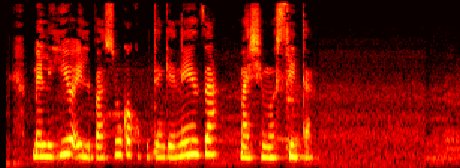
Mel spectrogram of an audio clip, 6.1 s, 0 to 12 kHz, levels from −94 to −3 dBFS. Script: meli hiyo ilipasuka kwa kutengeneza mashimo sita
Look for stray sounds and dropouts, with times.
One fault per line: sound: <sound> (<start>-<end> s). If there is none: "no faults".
no faults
